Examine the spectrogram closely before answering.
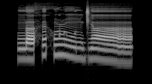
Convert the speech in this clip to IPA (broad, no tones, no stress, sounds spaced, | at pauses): ŋ a h ɛ̃ h ũ ɭ ũː n d͡ʒ ãː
